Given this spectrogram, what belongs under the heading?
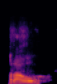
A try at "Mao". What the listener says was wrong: Mao, yeah. So the sa and the ra are silent. Mao.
